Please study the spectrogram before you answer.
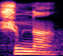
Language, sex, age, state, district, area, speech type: Maithili, male, 45-60, Bihar, Madhubani, urban, read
